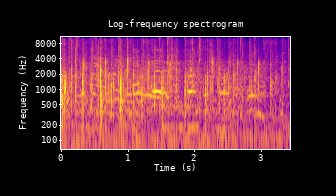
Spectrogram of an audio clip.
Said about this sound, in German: Und ich wusste, dass die alle anderen Leute einen großen Applaus an der Mannschaft machen.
